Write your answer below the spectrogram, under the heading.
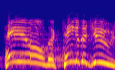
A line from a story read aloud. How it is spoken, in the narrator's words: Others saying ... and some hollering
